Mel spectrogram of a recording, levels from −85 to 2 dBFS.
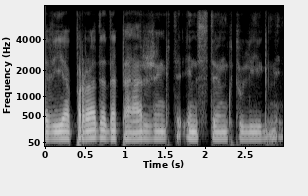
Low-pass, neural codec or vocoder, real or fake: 7.2 kHz; codec, 44.1 kHz, 7.8 kbps, DAC; fake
